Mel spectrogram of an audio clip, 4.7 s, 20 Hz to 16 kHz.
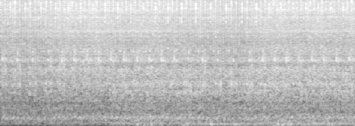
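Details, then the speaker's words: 2008 Hyundai Santa Fe 2.7L with P0305 code, slow acceleration and shaking at stops: uneven idle with irregular stumble under a steady rumble, occasionally firing correctly; bad plug or spark leaking from cylinder 5 coil boot suspected. Ignition misfire. "every once while you i don't know if you can hear the the engine will change and it'll hit we either have a bad plug or we've got spark leaking out of that coil boot"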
